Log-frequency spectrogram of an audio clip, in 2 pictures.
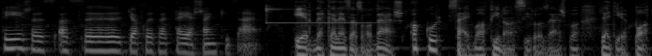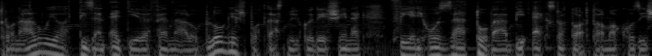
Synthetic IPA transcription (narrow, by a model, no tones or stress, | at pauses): t̪eːʃɒzɒzøːɟɒkort̪lɒt̪ːɛjːɛʃɛŋkiza̰ːrt̪eːrd̪ɛkɛlɛzɒzɒ̰d̪aːʃɒkːo̞rsa̰ːjbɒːfinɒ̰nsḭːɾo̞̰za̰ːʒbɒlɛɟḛːlpɒt̪ro̞naːlːoːjɒt̪izɛnɛɟːeːvɛfɛnːaːloːblo̞ɡeːʃpo̞t̪kast̪myːkød̪eːʃeːnɛkfeːrjiho̞zːaːt̪o̞vaːbːiʔɛkst̪rɒt̪ɒ̰rt̪ɒlmɒkho̞ziʃ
